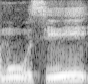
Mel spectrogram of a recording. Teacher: لو قلنا موسى يبقى عملنا إمالة كبرى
